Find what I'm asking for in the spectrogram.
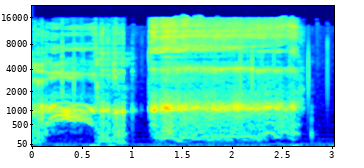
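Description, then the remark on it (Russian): Two long, loud, raspy snores of a wolf sleeping under a bush: a shorter rattling one, a brief pause, then a longer drawn-out breath with a rough, fluttering texture, ending in a couple of faint clicks. “Видит, под кустом волк спит, страшным голосом храпит.”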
